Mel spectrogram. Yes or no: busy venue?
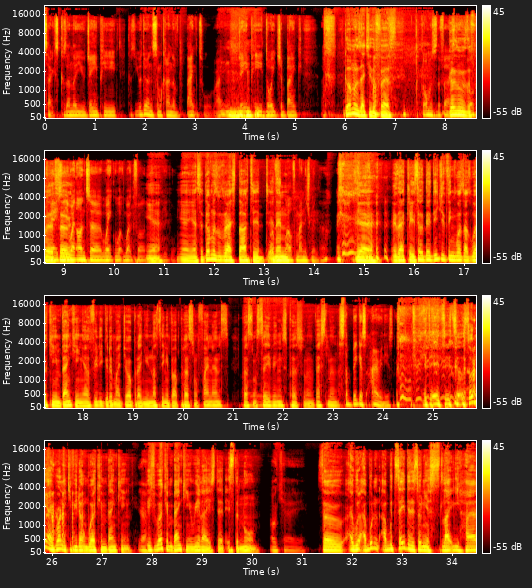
no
